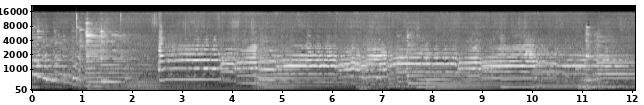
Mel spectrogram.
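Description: Live band playing an upbeat instrumental passage, a trumpet carrying the melody in long held notes over keyboard, electric guitar and bass.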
